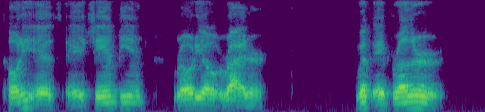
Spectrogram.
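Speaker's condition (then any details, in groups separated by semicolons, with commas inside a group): Down syndrome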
